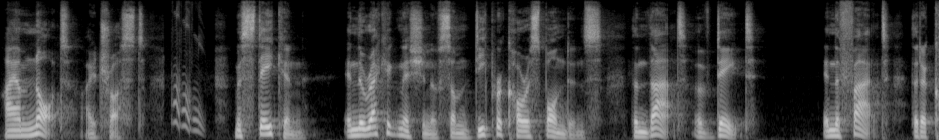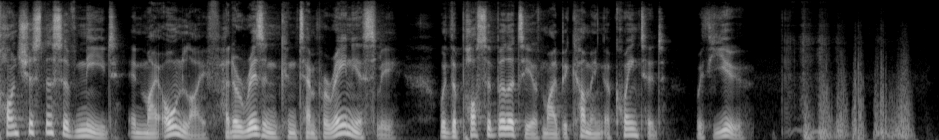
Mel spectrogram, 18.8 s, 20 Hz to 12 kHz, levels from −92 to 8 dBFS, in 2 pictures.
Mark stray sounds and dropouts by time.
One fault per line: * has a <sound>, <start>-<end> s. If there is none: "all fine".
* has a chirp, 1.7-2.1 s
* has a laugh, 17.1-18.6 s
